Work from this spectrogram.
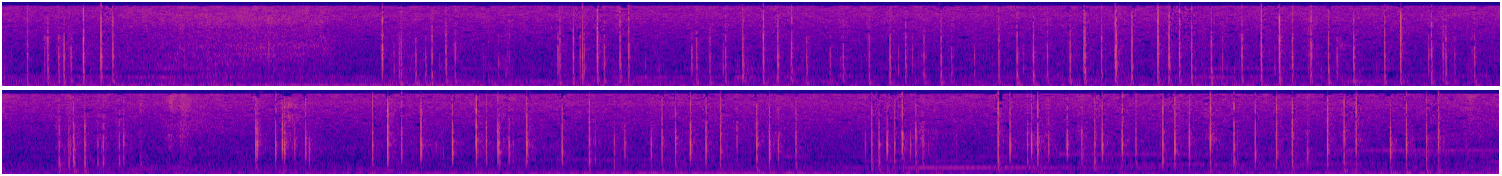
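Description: Fingertips and long nails of both hands tap and scratch the white padded faux leather backrest of a gaming chair. Quick, dry clicks and soft scratchy rustles come in dense, uneven bursts over a steady low hum. The sound stays quiet and close throughout.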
